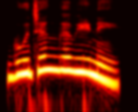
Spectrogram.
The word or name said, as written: ಭುಜಂಗವೀಣೆ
